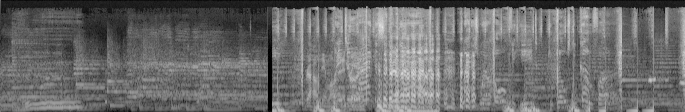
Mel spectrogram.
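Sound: hip-hop song playing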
